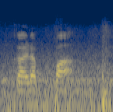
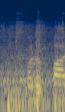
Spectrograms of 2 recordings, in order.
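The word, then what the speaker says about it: Kadapa: सो लगभग 1.25 घंटा डिले है और अब ये पहुंच रही है कड़प्पा। कुड़प्पा भी बोला जाता है, कुड़प्पा कड़प्पा।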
